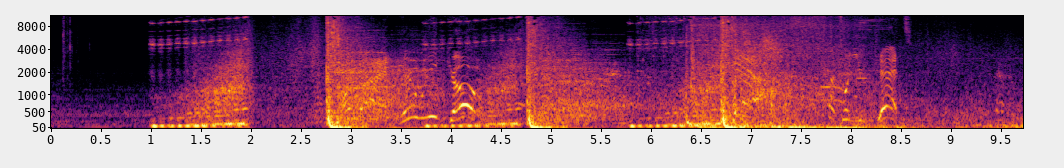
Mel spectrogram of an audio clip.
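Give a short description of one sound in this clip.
A gun fires loud, rapid shots.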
